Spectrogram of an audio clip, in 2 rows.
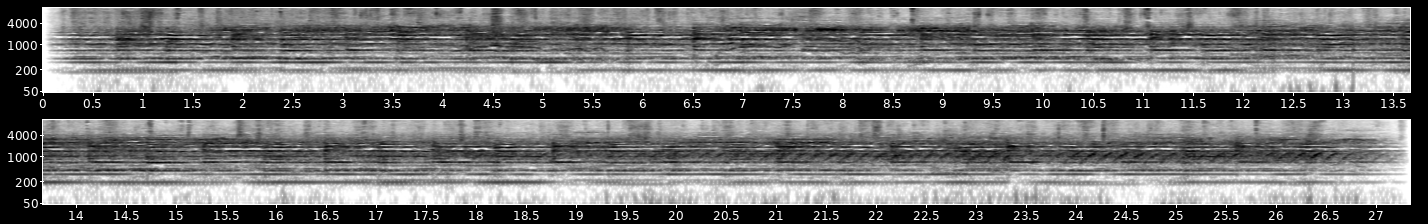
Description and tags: Corpus Christi procession in front of church2
03.06.2010: the Corpus Christi mass and procession in Wilda - one of the smallest district of the city of Poznan in Poland. The mass was in Maryi Krolowej (Mary the Queen) Church near of Wilda Market. The procession was passing through Wierzbiecice, Zupanskiego, Górna Wilda streets. I was there because of my friend Paul who come from UK and he is amazingly interested in local versions of living in Poznan.
more on:
crowd, mass, church, voices, poznan, procession, corpus-christi, singing, bells, people, choir, gospel, priest, field-recording, sing, poland, wilda, street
